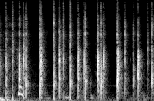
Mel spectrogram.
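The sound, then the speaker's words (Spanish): Sparse applause from a small group, heard as many sharp, separate hand claps in a loose, uneven rhythm, with a brief voice near the start. “Bueno, un aplauso, por supuesto”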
